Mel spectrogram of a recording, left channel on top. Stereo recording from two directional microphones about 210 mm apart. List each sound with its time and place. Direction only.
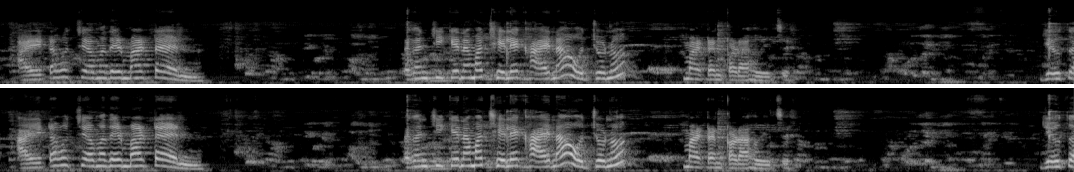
0.2 s a woman's voice: 30° right (ahead or behind)
4.1 s speech: 10° right (ahead or behind)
